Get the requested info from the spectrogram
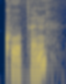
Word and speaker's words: kopen: Ze wil het niet kopen. – Nice long O.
